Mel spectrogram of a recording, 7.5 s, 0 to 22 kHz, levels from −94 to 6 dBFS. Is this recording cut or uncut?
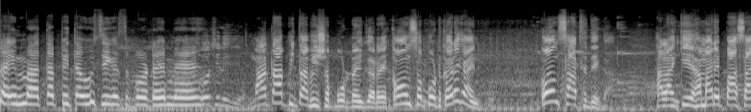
uncut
